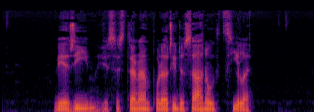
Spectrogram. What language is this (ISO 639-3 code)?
ces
